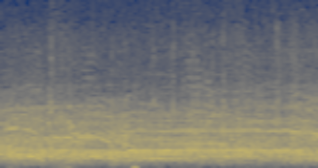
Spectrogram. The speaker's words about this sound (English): The crowd quickly started chanting to let her audition.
